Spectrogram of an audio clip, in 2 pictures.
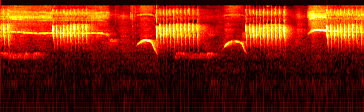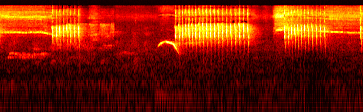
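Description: Bar-winged prinia singing loud, buzzy trills about a second long, each about every two seconds, broken by short arched chirps and thin high whistles.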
